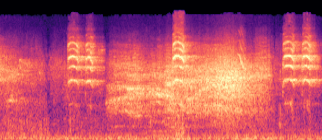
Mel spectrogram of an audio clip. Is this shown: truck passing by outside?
no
